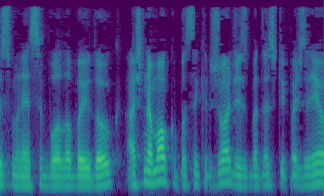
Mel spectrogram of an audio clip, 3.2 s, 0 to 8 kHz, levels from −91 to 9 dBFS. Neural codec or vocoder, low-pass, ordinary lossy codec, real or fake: codec, 24 kHz, 0.5 kbps, DualCodec; 7.2 kHz; MP3, 32 kbps; fake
